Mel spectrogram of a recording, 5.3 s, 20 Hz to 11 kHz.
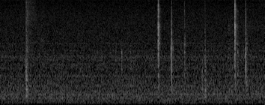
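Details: Sony BDV-E2100 Blu-ray system, cleaned of dust, eject pressed after power-on: sparse single and paired clicks over several seconds in a quiet room; the loader tries but does not eject.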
